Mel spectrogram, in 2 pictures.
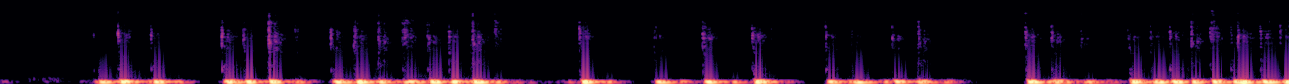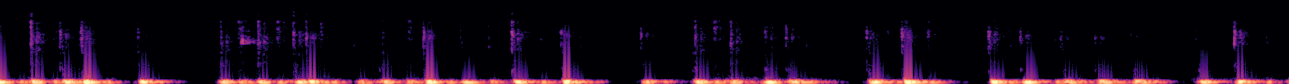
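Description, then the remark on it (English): Rapid clatter of a computer keyboard being typed on in steady bursts with brief pauses between, low thumping keystrokes and clicky highs, no voices. “Is that the most incredible typing, huh?”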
